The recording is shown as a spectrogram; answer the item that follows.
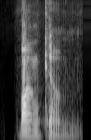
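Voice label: "bunkum", American English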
